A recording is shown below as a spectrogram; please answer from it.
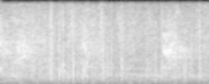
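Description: Rain pattering steadily, with two brief faint high-pitched sounds about a second and a half apart.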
